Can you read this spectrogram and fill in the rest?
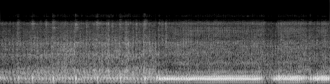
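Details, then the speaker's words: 2021 Sherco 300SE two-stroke with Lectron Billetron carb on trail, lacks pull uphill in third: buzzy note climbs then sags and stumbles briefly when throttle comes back on before picking up; carburetor bog on throttle reapplication. "once I get off the throttle and back on, you can hear it bog a bit."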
